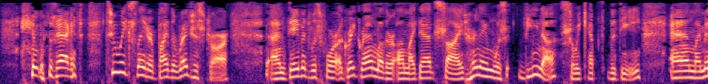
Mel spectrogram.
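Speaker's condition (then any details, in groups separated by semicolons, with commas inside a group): Cleft palate with lisp; mild residual lisp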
